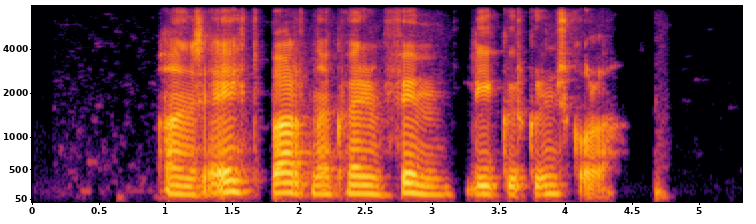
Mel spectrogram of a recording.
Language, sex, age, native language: Icelandic, male, 20-29, Icelandic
